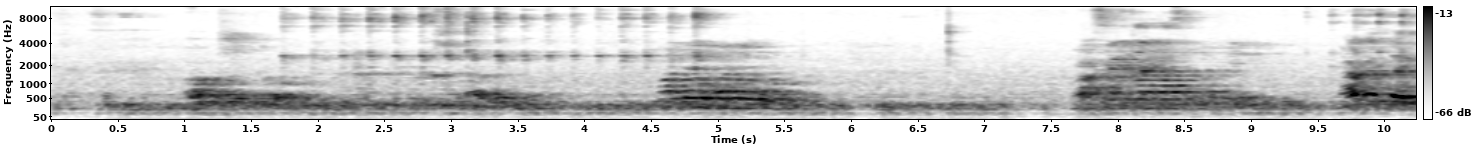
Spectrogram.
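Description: A man speaks calmly through a face mask, explaining nearby.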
